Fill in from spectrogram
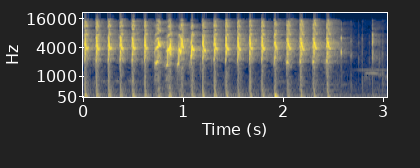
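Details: Lovebird of fighter type delivering 'ngekek' chatter to prompt silent birds to sing: quick series of piercing high notes, about three per second, stopping abruptly after two and a half seconds with one faint note after.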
